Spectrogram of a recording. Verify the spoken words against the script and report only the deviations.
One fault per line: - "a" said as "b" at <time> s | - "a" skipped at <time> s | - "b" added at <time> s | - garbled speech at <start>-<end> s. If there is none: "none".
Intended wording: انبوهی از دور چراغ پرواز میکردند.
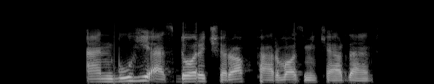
none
